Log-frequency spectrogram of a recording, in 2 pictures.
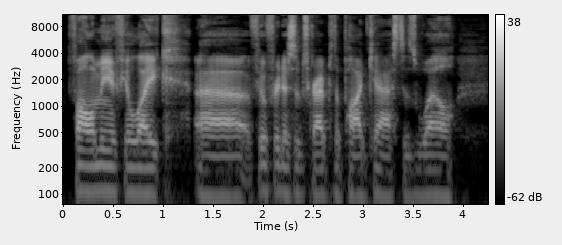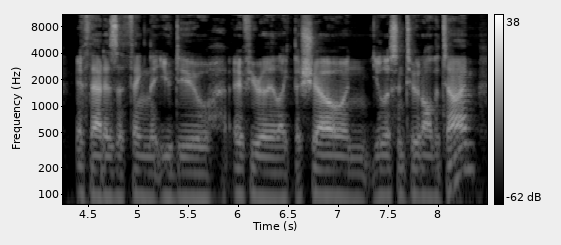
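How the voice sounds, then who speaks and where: Podcast host, man, congested and nasal, loose apologetic chat, bright edge to the tone. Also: deep voice, level tone, fairly quick. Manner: rambling, apologetic, loose and laid-back. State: nasal from a cold, coughing. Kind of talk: casual solo podcast chat. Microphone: phone set down nearby.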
